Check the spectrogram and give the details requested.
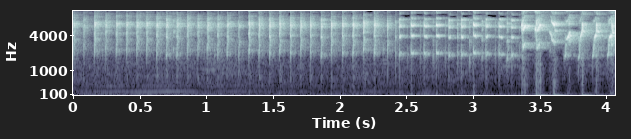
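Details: Fighter lovebird delivering its long 'ngekek' chatter as a lure for other lovebirds; a rapid, rattling, high trill with regular pulses, turning harsher and louder in the final second.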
